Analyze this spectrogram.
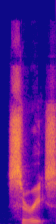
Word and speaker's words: Cirice: Now the song is called sice and before you get on me about the pronunciation which a lot of people are very particular about. I watched an interview where he himself said siceice and he's well aware that there's different pronunciations when you go back into like the language of it but he said it that way I'm saying it that way.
